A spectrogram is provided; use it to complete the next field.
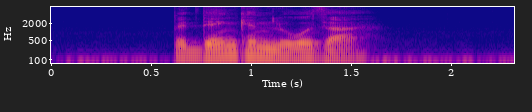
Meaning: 1. comparative degree of bedenkenlos 2. inflection of bedenkenlos: strong/mixed nominative masculine singular 3. inflection of bedenkenlos: strong genitive/dative feminine singular
- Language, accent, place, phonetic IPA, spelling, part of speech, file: German, Germany, Berlin, [bəˈdɛŋkn̩ˌloːzɐ], bedenkenloser, adjective, De-bedenkenloser.ogg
